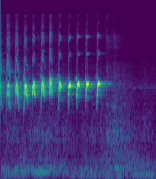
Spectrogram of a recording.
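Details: Greater green leafbird, a training bird for young and mature leafbirds, giving a quick phrase of about a dozen clipped, buzzy whistles at an even machine-gun pace, fading out within about a second.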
